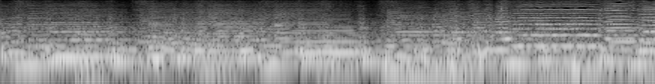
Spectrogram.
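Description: Chamber orchestra playing, led by bowed strings: violins, cello and double bass. A low bass note comes in a little past halfway and is held.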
